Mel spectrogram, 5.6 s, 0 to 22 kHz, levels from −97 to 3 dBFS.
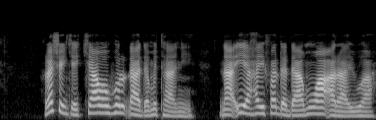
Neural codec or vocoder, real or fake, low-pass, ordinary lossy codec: none; real; 7.2 kHz; none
